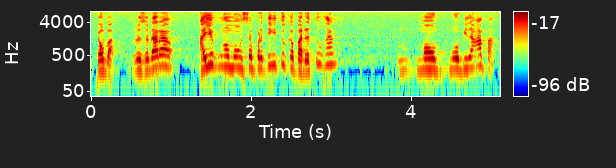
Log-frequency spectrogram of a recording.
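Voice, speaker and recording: A male pastor preaches in a loose, conversational way, turning often to his congregation. His voice is very high and bright. It sounds talked rather than read. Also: brisk, slight background noise. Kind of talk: sermon.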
